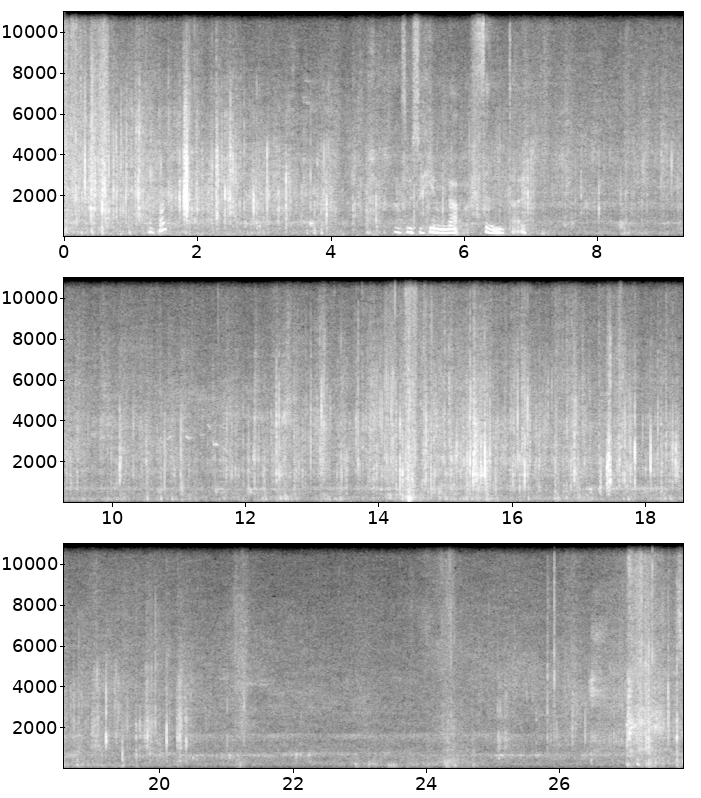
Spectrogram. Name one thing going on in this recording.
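Stroller wheels crunch and rattle over a gravel path.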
